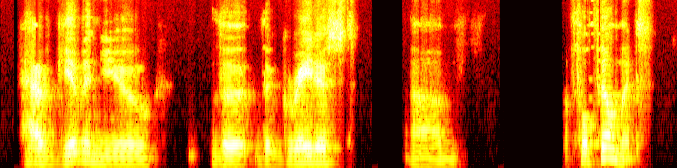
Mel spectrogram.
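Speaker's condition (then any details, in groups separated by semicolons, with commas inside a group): No condition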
